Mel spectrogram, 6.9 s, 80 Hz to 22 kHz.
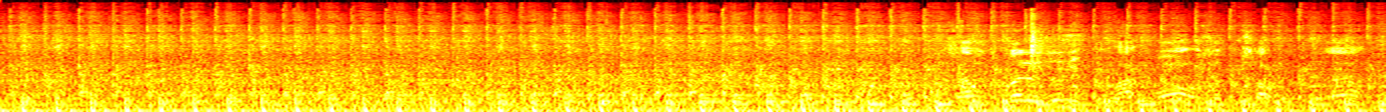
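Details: Field Marshall Series 3A single-cylinder diesel on its first start after a rebore and oversize piston, fitted after a piston ring snapped, likely from bore pitting. Deep, even thump at about three beats a second, regular and steady with no knocks; normal running.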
